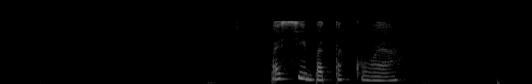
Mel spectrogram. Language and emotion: Russian, positive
